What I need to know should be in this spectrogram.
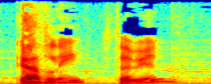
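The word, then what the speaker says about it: Kathlen: Kathleen, ¿está bien? – Sí.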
